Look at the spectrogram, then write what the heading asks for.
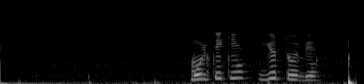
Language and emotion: Russian, neutral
